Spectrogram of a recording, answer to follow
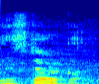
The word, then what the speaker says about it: hysterical: 두 번째 예를 들면 hysterical 라고 읽어야지 hysterical 라고 읽는다거나 hysterical 라고 읽는다 그렇게 하면 안 되죠.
